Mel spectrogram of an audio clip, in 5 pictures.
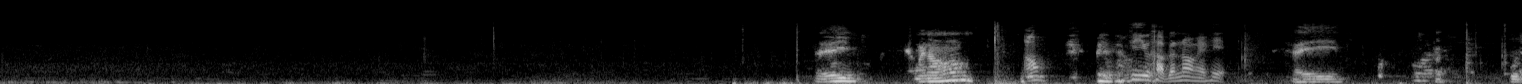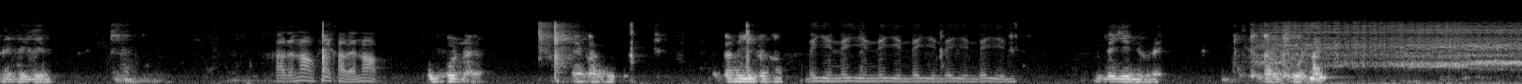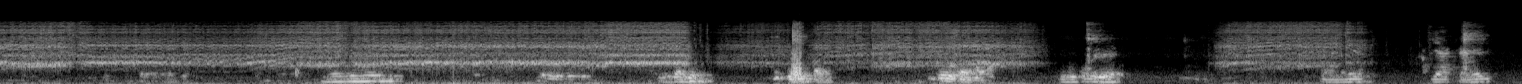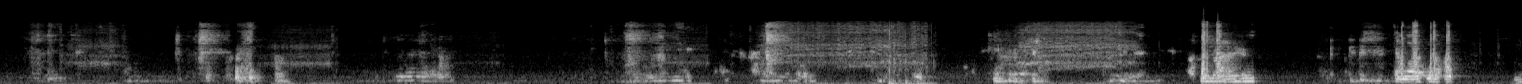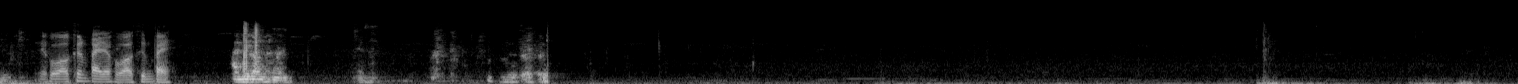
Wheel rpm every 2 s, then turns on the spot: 0, 0, 0, 0, 0, 0, 0, 0, 0, 0, 0, 0, 0, 10, 110, 100, 80, 110, 40, 70, 30, 60, 10, 10, 10, 0, 40, 50, 40, 0, 0, 0, 0, 0, 0, 0, 0, 0.
none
